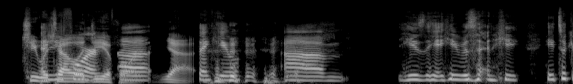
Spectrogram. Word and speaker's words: Chiwetel Ejiofor: And then she's like, flirting with, I can never remember how to pronounce his name correctly. Chiwetel Ejiofor.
